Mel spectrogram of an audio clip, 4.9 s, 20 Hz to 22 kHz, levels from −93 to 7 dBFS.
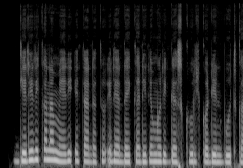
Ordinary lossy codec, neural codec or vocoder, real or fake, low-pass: none; none; real; 19.8 kHz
